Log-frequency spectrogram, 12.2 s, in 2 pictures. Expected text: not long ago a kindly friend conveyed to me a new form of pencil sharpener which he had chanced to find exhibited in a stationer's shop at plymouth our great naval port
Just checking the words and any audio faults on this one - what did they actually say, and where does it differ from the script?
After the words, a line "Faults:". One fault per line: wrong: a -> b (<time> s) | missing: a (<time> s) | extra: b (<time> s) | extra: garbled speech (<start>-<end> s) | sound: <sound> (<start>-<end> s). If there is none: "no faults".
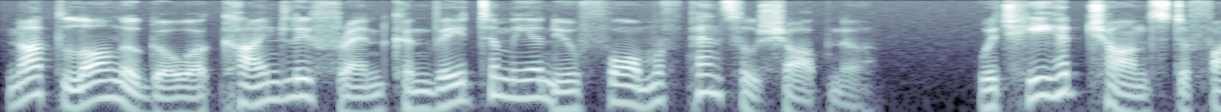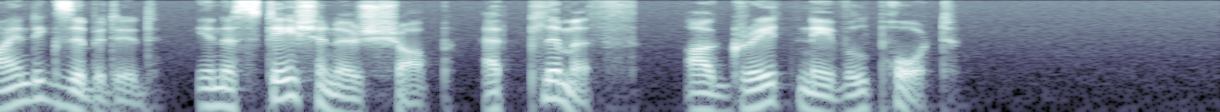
not long ago a kindly friend conveyed to me a new form of pencil sharpener which he had chanced to find exhibited in a stationer's shop at plymouth our great naval port
Faults:
no faults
